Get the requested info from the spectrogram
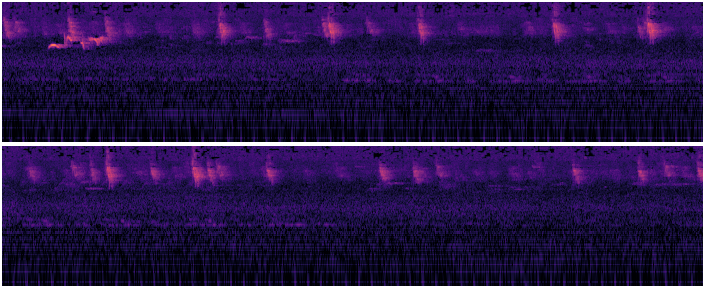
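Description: Small birds chirping: a steady run of short, high chirps, with a louder warbling call about a second in, over a faint background hiss.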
